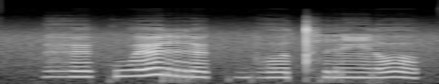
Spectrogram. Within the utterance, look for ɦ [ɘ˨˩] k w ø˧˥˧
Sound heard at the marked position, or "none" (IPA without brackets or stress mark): ø˨˩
